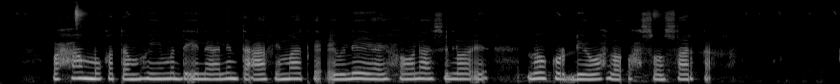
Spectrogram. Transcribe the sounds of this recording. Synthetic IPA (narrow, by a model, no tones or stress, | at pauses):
wɑħɑːmuːqɑt̪ʰaːmʊɦiːmɐd̪ɐɪlaːlɪnt̪ʰɐʕɑːfɪmaːd̪kʰɐ̰ʔɛulɛːjɐɦɛjħɔːlɐɦɐsɪ | lɔːkʰɔrɖɪjɔwwɑħsɔːsaːrkʰɐ̰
